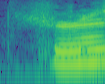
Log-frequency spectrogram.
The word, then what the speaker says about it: Sheeran: Sheeran? – Good job, you said his name right.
